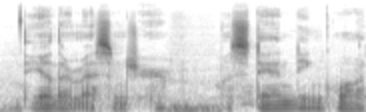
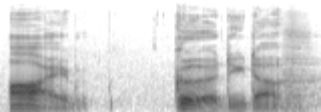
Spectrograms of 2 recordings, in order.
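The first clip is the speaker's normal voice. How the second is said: lower, loud royal reply; a hint of a pompous king; 4 semitones lower, 9 dB louder, slower than usual. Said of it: "the king said".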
